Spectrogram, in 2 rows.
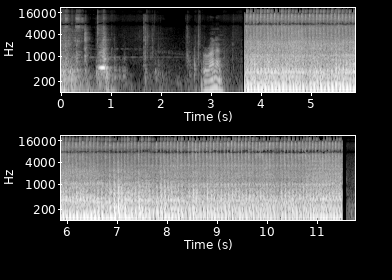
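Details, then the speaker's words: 1984 Honda Elite CH125 scooter with a swapped-in 1985 CH250 engine, first startup after the swap: loud, sharp, rapid putter with raw exhaust bark from an exhaust manifold leak. "So, I don't know if you heard, but in that startup, my exhaust was pretty loud. So, I have that exhaust manifold leak."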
